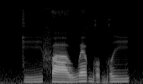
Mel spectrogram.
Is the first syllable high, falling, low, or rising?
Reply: rising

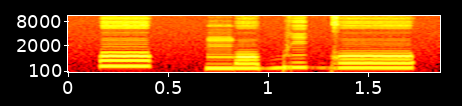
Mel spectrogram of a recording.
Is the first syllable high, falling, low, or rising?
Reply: high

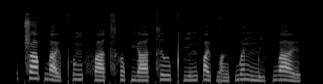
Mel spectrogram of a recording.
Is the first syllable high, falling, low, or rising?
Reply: high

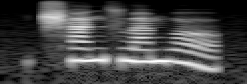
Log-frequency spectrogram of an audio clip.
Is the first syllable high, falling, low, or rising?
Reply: high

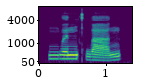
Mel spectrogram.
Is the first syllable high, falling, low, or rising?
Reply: high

